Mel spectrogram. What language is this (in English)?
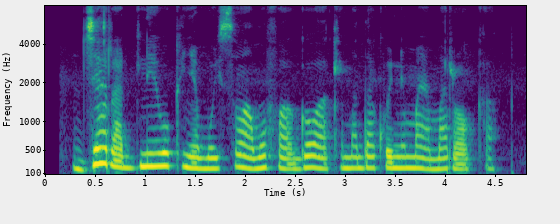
Kikuyu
